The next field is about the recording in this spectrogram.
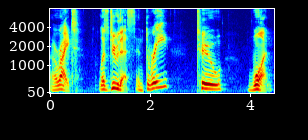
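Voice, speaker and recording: A man hosting a casual reaction video, talking in an excited, exclamatory way. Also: a little high, very slow. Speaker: video creator, host.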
